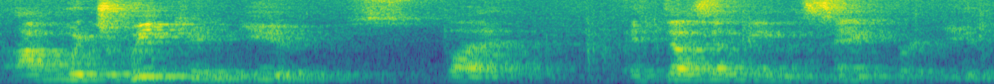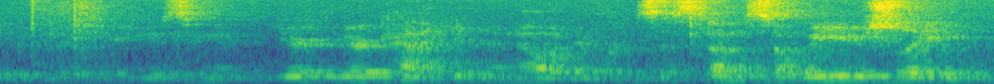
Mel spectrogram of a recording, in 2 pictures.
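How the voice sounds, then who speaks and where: A man's voice: a little high, fast, slight background noise, rough recording. A man explaining assessment data to a school board in a conversational way, often repeating words while he thinks aloud. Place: board meeting room. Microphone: table microphone.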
